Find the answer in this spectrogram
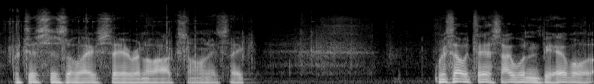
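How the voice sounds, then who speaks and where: With a Canadian accent, the speaker talks fairly quickly and with fairly even intonation over noticeable background noise. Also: man. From Niagara region, Ontario, Canada. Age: 50s. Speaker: community volunteer who reverses overdoses. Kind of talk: interview answer. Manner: casual, conversational.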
